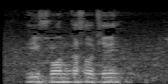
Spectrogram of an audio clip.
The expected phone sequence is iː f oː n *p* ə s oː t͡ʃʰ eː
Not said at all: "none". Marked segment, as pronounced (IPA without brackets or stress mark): k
